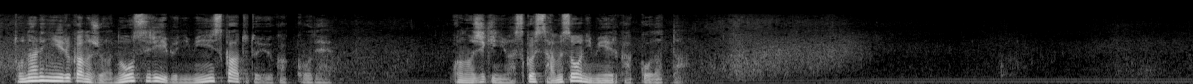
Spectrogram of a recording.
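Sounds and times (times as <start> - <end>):
low constant hum: 0.0 - 11.9
ocean wave surging and receding into surf: 0.0 - 11.9
speech: 0.2 - 3.4, 4.5 - 7.0.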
